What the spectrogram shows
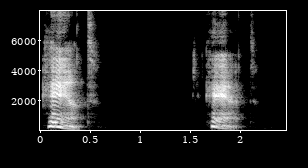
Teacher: If you make can negative, negatives are stressed in English sentences. So we don't reduce the word can't. We keep the same vowel as the dictionary.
